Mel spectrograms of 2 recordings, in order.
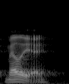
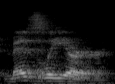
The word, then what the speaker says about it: Meslier: Mellier. The S is silent. – We're not French. – Sure. – You know, so Mellier. – Mellier. – Meslier. – Meslier, if you're American.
